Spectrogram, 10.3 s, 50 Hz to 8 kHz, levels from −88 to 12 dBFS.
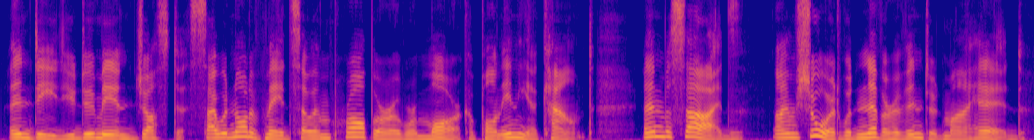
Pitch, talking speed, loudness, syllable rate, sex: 195 Hz, 170 wpm, -18 LUFS, 4.7 syllables/s, female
